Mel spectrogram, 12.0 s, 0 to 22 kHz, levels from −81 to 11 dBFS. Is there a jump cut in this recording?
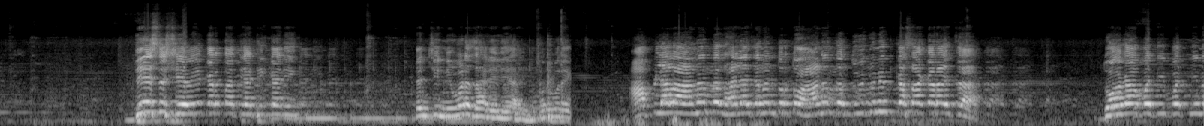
yes; 1 cut; at 5.7 s

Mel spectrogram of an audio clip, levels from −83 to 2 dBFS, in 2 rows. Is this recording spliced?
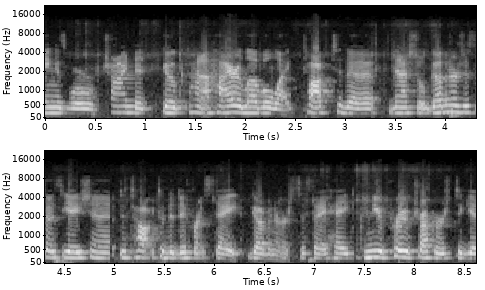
no; 0 cuts

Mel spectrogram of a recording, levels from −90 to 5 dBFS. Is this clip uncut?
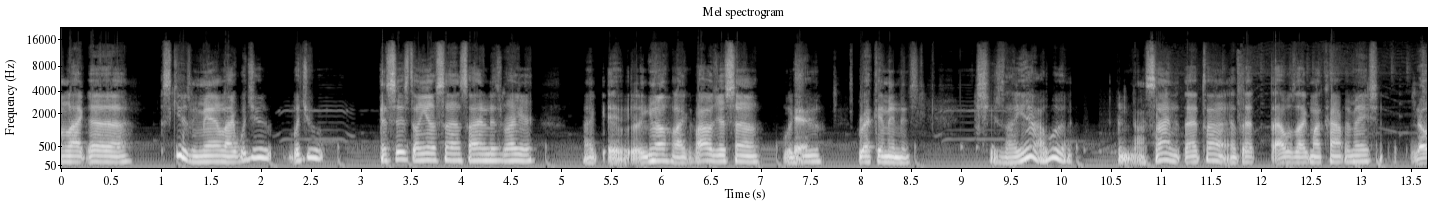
yes; 0 cuts

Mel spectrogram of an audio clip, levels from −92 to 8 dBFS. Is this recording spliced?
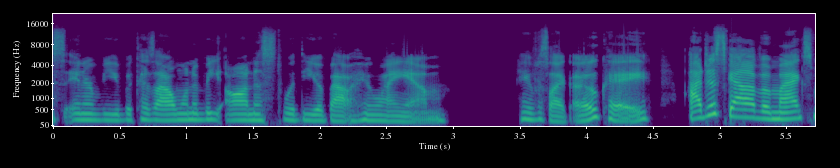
yes; 1 cut; at 4.6 s

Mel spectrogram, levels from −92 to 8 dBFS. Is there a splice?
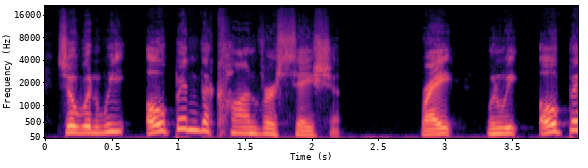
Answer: no; 0 cuts

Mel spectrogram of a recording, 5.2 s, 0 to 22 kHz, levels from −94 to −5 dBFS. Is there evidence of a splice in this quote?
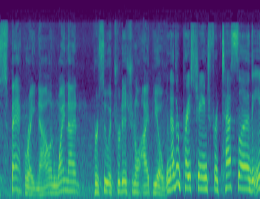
yes; 1 cut; at 3.3 s

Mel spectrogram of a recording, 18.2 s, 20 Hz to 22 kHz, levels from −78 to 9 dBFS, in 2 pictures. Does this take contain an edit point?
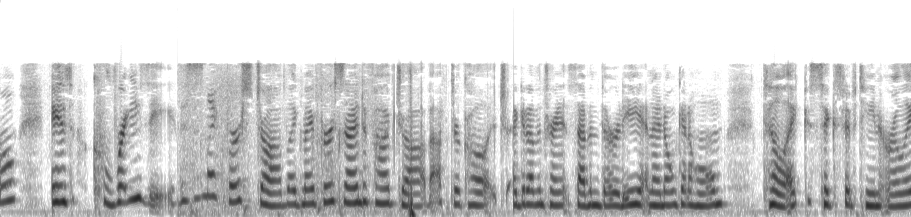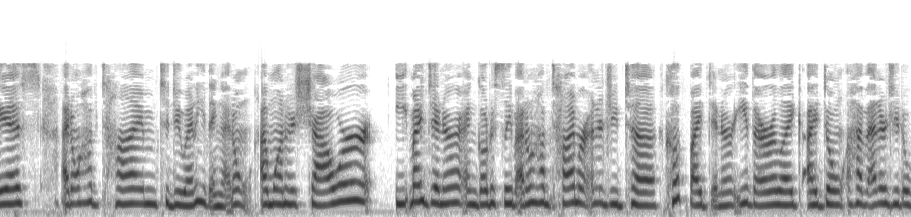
yes; 5 cuts; at 1.8 s, 5.1 s, 9.5 s, 11.6 s, 15.7 s

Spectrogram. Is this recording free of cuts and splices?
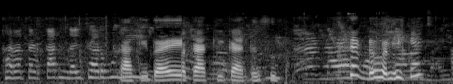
no; 1 cut; at 1.8 s

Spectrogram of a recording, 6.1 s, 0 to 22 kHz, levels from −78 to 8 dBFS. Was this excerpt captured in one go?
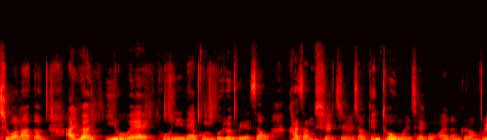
yes; 0 cuts

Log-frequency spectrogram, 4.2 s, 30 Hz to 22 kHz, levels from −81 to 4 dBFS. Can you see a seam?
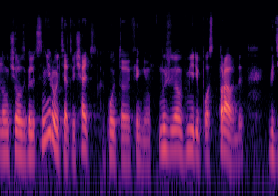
yes; 1 cut; at 2.2 s

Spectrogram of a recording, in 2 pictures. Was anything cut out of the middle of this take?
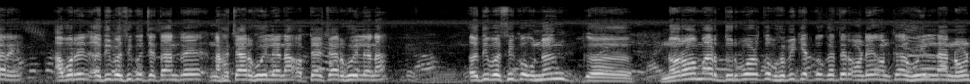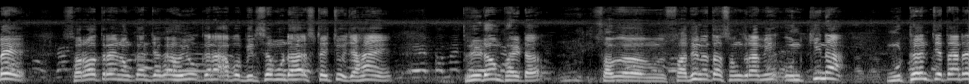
no; 0 cuts

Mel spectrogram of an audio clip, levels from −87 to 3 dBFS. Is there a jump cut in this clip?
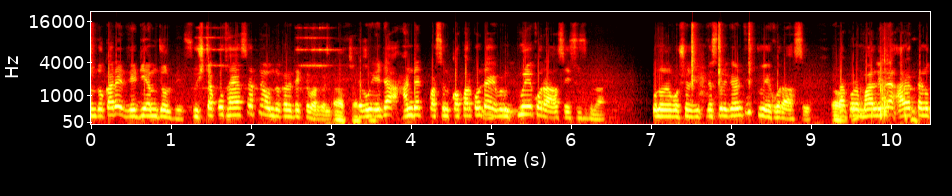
no; 0 cuts

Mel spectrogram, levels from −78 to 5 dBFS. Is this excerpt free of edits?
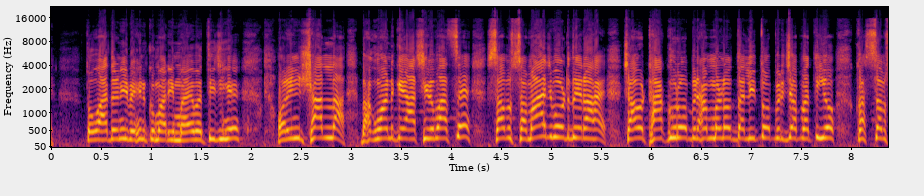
no; 1 cut; at 2.0 s

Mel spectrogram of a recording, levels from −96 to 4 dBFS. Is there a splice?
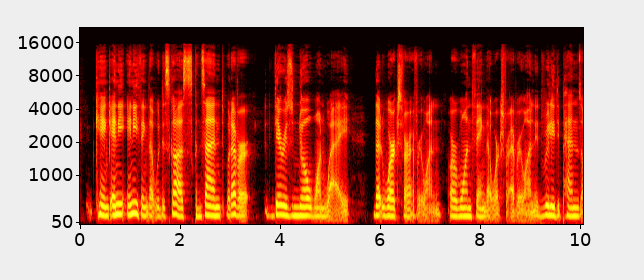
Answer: no; 0 cuts

